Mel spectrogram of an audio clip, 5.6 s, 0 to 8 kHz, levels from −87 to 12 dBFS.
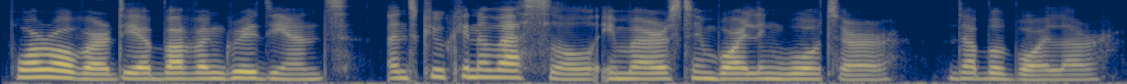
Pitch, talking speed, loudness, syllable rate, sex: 205 Hz, 170 wpm, -17 LUFS, 5.3 syllables/s, female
